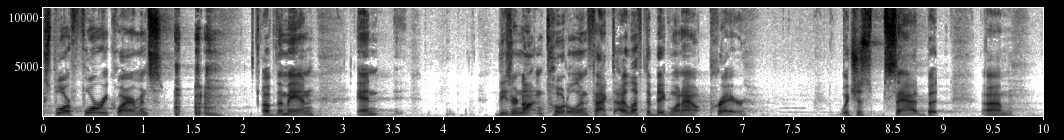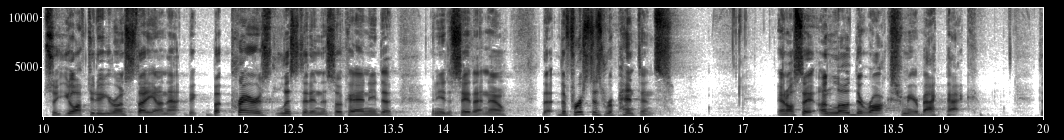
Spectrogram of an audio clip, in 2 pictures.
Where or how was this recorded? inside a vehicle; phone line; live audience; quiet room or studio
live audience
